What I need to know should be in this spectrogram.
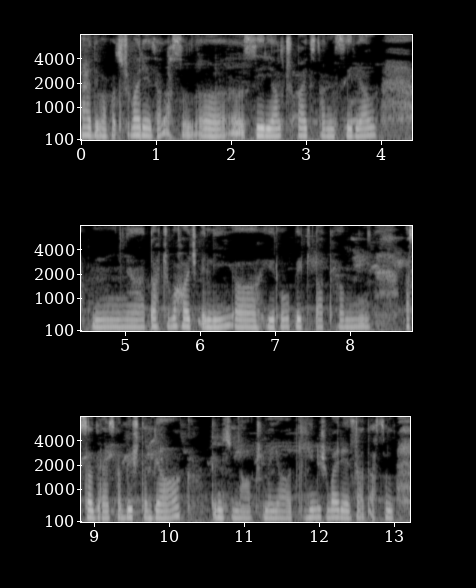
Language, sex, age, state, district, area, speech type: Kashmiri, female, 30-45, Jammu and Kashmir, Budgam, rural, spontaneous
